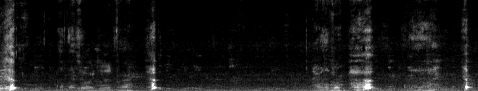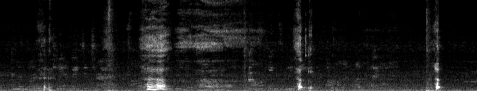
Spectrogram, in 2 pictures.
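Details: Person with hiccups and burping, described as a disabling rare medical condition: about eight sharp, abrupt hiccups at irregular intervals over fourteen seconds, roughly thirty a minute, quiet room noise between.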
